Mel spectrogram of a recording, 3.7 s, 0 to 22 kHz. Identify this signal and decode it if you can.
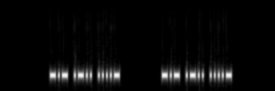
Morse code, heard as a keyed tone, about 42 wpm, 700 Hz. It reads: KL4 KL4
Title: USA Call Sign Prefixes - Repeated 2x - 45wpm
